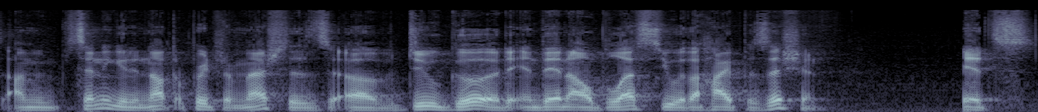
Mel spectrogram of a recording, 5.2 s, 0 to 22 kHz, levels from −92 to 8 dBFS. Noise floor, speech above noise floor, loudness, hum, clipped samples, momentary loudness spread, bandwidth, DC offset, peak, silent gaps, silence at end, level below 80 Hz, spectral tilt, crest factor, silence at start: -63 dBFS; 38 dB; -26 LUFS; none; under 0.1%; 6 LU; 15.5 kHz; under 0.1%; -10 dBFS; none; 0.05 s; -54 dBFS; -4.5 dB/octave; 16 dB; 0 s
